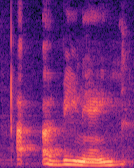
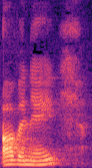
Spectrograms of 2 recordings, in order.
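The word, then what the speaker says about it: Avène: That is Avene. I think it's pronounced Avene.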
